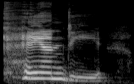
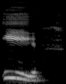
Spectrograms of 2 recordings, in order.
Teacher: a consonant in our second syllable it has the d and the y is saying e it has that long vowel sound e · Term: long e sound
